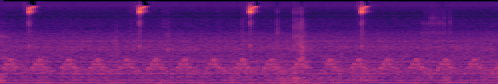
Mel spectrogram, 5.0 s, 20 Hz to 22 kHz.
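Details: Hantarex Polo 25-inch arcade monitor, after blue-tinged graphics and sudden shutdown, at power-on: sharp clicks about once a second over mains hum with faint rapid ticking, no neck glow; owner considers a capacitor kit, cause unconfirmed.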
